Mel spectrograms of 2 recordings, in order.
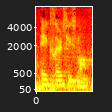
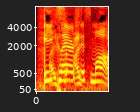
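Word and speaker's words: éclaircissement: A. Claire C. Small. – What? – Is that how it's pronounced? – Eclaircissement.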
